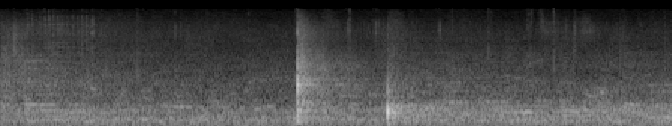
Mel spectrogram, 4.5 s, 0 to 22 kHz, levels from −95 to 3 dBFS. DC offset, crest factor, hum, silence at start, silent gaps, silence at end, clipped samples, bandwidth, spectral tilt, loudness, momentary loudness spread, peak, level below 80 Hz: under 0.1%; 30 dB; none; 0 s; none; 0 s; under 0.1%; 16.5 kHz; -5 dB/octave; -34 LUFS; 13 LU; -4 dBFS; -52 dBFS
